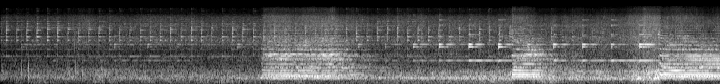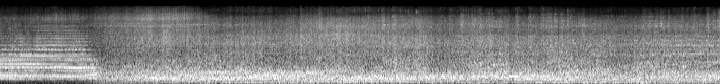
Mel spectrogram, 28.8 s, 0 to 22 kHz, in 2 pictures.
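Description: Freight train led by two GE C40-8M (Dash 8-40CM) diesel-electric locomotives approaching with engines running and sounding its horn: a long blast, a short one and a longer one. After the last blast the locomotives pass close by, loud, and the freight cars follow with a steady rumble and clickety-clack of wheels on rail joints.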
